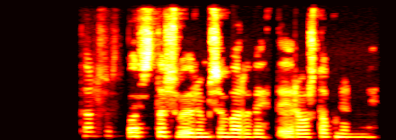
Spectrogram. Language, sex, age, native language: Icelandic, female, 40-49, Icelandic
